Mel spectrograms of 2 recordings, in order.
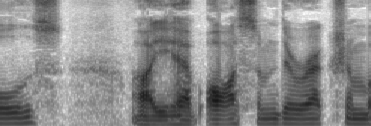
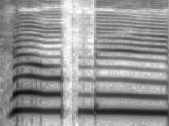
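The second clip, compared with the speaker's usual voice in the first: put-on very high, pitched-up small child voice; 4 dB louder than usual. Describing a horror movie scene: imitating Betsy Palmer's child voice. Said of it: "She sounds like a child".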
